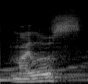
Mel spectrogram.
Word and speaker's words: Milos: So, I am here today with my friend and fellow artist, Milos.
